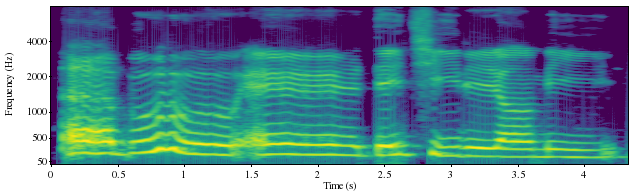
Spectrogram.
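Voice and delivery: high, slow blubbering whine; mock whining crybaby. Mocking a cheated guy's sobbing complaint, high and slow. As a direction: whimper like a dumped man.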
